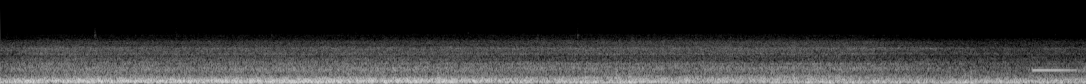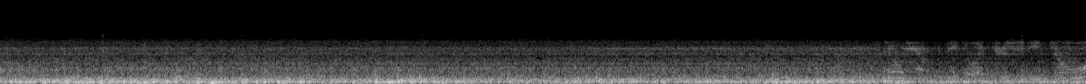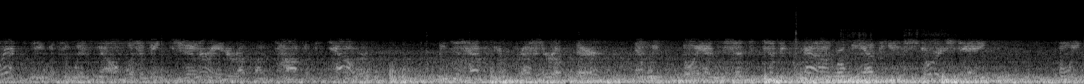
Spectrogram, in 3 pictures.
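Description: Car road and tyre noise heard from inside the cabin while driving through a road tunnel, loud and steady and heaviest in the first few seconds. A talking voice runs faintly underneath and becomes clearer in the second half.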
